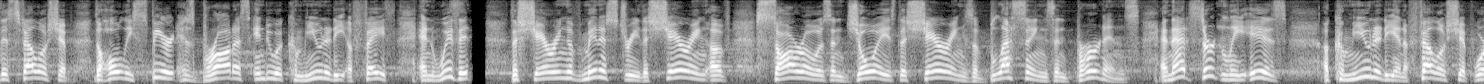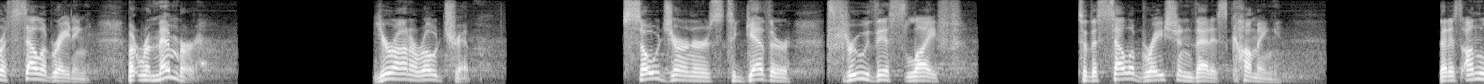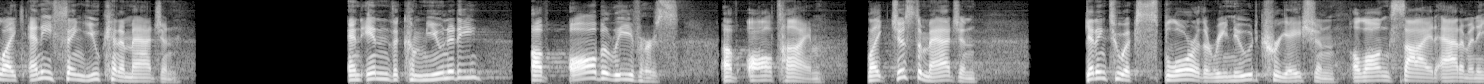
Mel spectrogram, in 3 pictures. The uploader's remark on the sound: Bethany, Appleton, WI. Preached this sermon at Bethany's Sunday worship on June 4, 2023.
